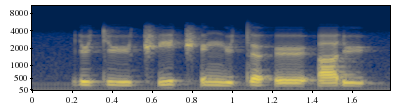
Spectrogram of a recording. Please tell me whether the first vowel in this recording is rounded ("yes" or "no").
yes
